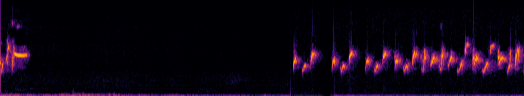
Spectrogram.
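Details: European goldfinch being trained for song competitions; after a brief chirp and low rumbling noise, a steady series of quick, bouncing twittered notes repeated several times per second.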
